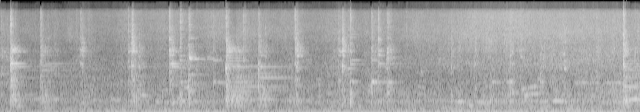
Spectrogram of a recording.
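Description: Bangkok sauce with sugar and MSG is stirred in a hot pan, giving a steady sizzle punctuated by sharp clacks of the utensil against the pan, all over a low constant hum.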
